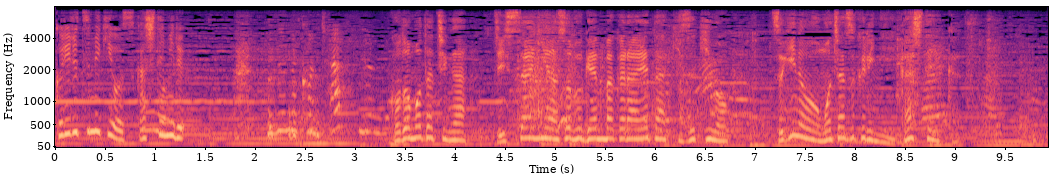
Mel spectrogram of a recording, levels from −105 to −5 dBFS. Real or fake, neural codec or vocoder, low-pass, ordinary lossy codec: real; none; 7.2 kHz; none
